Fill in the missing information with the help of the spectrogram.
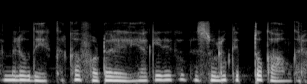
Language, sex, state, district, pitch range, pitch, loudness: Marwari, female, Rajasthan, Churu, 175-205 Hz, 195 Hz, -18 LUFS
